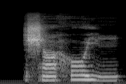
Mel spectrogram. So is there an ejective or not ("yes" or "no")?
no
